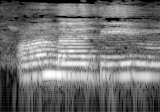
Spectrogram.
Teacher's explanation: Ada amadim pakai ain, jadi dari tenggorokan saja mengeluarkan huruf A-nya.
